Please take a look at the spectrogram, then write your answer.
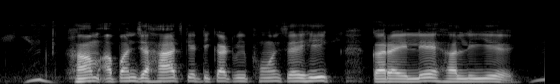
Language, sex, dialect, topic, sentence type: Magahi, male, Central/Standard, agriculture, statement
